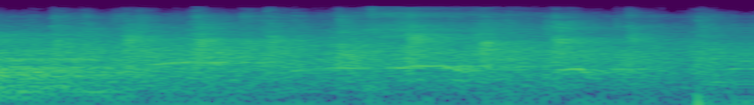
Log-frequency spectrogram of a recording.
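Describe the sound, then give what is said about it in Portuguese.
An audience applauds in praise of God, steadily, a dense wash of many hands clapping at an even loudness throughout, with no voices standing out above it. “É ele que faz e aplauda este Deus extraordinário.”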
